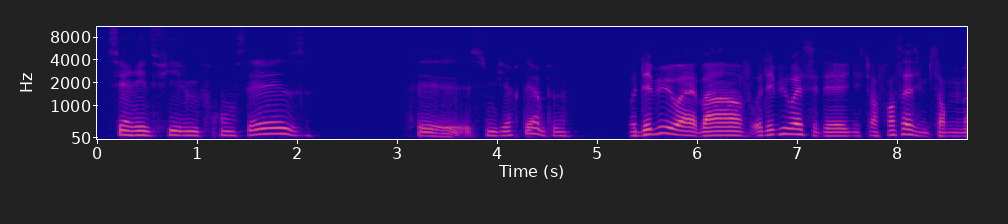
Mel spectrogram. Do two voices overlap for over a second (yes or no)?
no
